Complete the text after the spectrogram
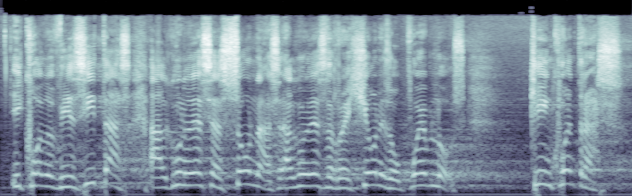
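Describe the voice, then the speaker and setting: In a church auditorium, an accented pastor from elsewhere preaches earnestly and emphatically, posing rhetorical questions to his congregation. His high, slightly bright voice trails off with long reverb.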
